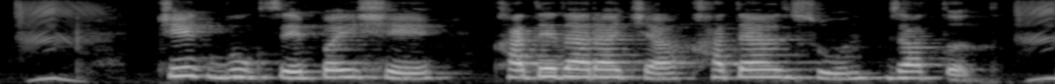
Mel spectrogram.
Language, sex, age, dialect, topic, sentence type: Marathi, female, 31-35, Southern Konkan, banking, statement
